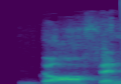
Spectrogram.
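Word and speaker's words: Dauphin: Dolphin is spelled very different, d a u p h i n.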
